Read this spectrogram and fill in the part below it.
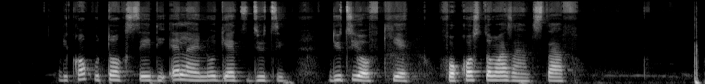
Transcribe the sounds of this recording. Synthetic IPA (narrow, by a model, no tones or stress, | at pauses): dikʰɔputɔkssediʔɛlãɪ̃nːoɡɛt | djutiɔfkʰiɛ | fɔkɔstɔmazãndstaf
